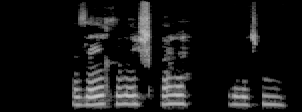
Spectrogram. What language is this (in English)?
Pashto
